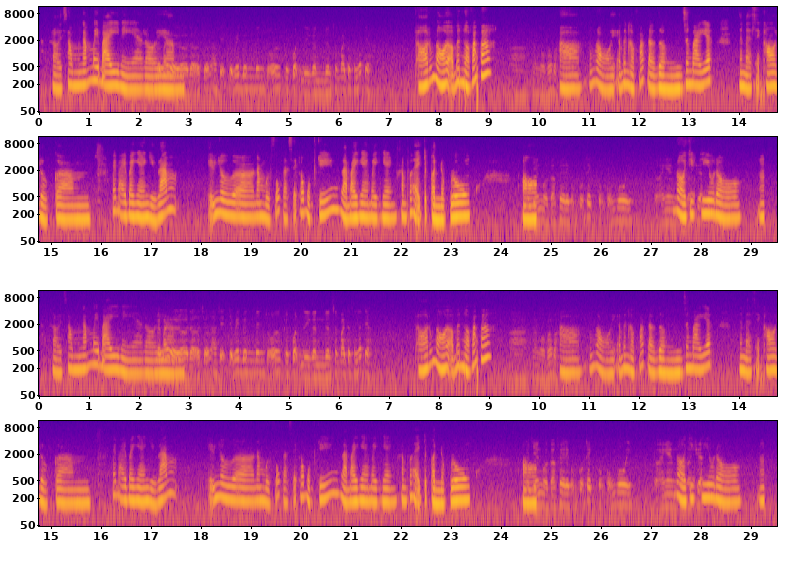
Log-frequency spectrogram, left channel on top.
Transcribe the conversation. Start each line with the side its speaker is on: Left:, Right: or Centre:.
Left: rồi xong ngắm máy bay nè, rồi
Right: máy bay
Left: ờ
Right: ở ở, ở chỗ nào sẽ chỗ bên bên bên chỗ cái quận gì gần gần sân bay Tân Sơn Nhất đấy à
Left: ờ, đúng rồi, ở bên Gò Vấp á.
Right: à đang Gò Vấp à
Left: Ờ đúng rồi, ở bên Gò Vấp là gần sân bay á nên là sẽ coi được um, máy bay bay ngang nhiều lắm kiểu như uh, 5-10 phút là sẽ có một chuyến là bay ngang bay ngang xong có thể chụp hình được luôn ờ
Right: rồi chị em ngồi cà phê đấy cũng cũng thích cũng cũng vui kiểu anh em
Left: đúng rồi
Right: ngồi nói
Left: chiêu
Right: chuyện
Left: chiêu đồ ừ.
